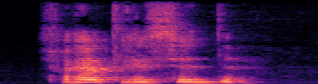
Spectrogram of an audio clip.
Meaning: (noun) 1. fratricide (crime of killing one's brother) 2. fratricide (person who commits this crime); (adjective) 1. fratricidal 2. internecine, fratricidal
- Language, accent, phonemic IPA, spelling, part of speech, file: French, Canada, /fʁa.tʁi.sid/, fratricide, noun / adjective, LL-Q150 (fra)-fratricide.wav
